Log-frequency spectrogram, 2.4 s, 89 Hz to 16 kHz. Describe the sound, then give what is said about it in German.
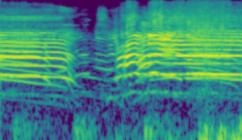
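Carnival crowd cheering and shouting during the windy Bonn Rosenmontag parade, with loud overlapping voices that dip briefly, then swell again into sustained jubilation. “Aber trotz des Windes jubelten die Jecken begeistert den rund 5000 Zugteilnehmern zu.”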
